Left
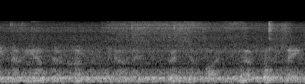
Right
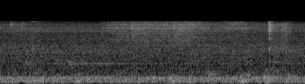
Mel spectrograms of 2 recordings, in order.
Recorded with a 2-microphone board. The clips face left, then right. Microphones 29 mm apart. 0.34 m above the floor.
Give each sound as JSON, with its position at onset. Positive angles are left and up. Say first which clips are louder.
{"t": 0.0, "sound": "an aircraft", "louder": "left 12 dB", "side_deg": 65}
